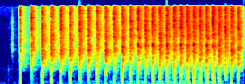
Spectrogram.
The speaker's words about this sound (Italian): E per questo applauso vi ringrazio perché mi arriva da Lucia dall'Italia.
